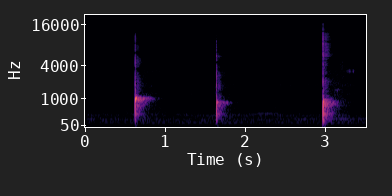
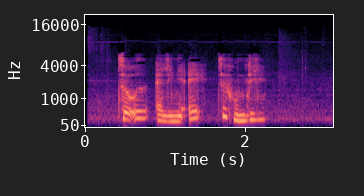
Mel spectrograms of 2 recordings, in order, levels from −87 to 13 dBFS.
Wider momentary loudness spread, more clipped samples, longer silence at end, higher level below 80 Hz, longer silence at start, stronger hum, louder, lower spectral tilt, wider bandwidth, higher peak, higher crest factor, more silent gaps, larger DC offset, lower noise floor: first, 16 LU vs 6 LU; neither; second, 0.4 s vs 0.85 s; second, under -90 dBFS vs -60 dBFS; first, 0.6 s vs 0.4 s; neither; second, -35 LUFS vs -13 LUFS; second, -4 dB/octave vs -7 dB/octave; first, 14.5 kHz vs 9.6 kHz; second, -10 dBFS vs 0 dBFS; first, 30 dB vs 14 dB; neither; neither; first, -79 dBFS vs -41 dBFS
